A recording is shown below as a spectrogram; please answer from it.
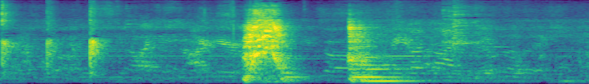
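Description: Amplified electric guitar being played briefly between songs: a sudden loud chord about two seconds in, then a held low note, over voices chattering.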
